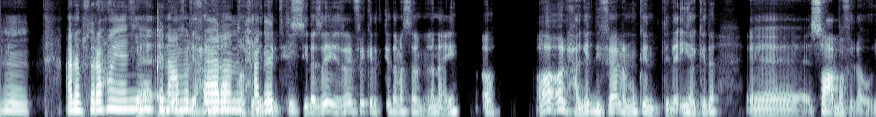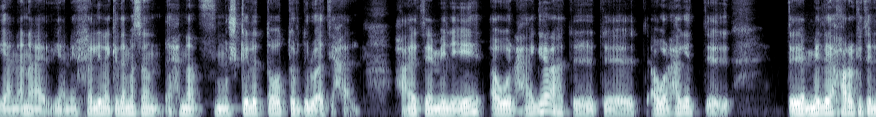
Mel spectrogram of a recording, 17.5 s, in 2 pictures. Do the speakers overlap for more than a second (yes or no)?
yes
